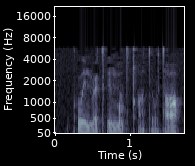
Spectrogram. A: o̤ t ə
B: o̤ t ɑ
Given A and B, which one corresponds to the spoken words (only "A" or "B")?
B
